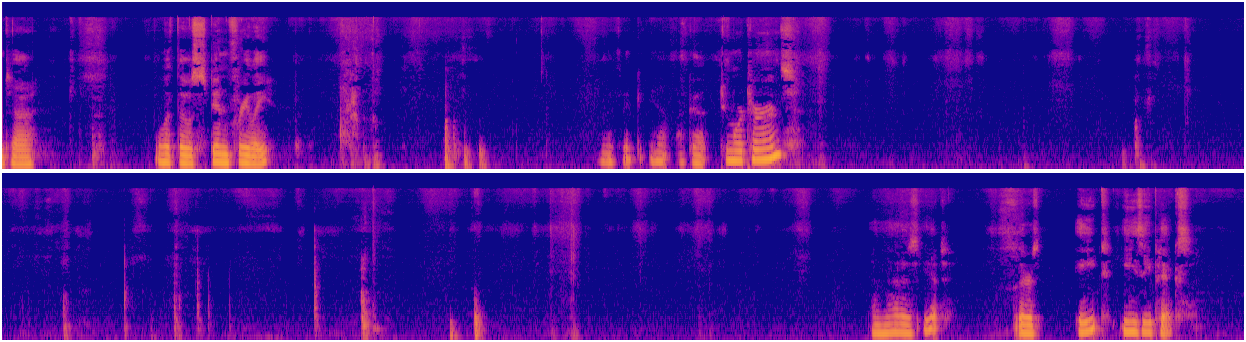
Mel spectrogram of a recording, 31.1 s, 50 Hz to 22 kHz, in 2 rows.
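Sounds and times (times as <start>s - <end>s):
weaving cards clicking and rubbing: 4.0s - 6.0s, 15.6s - 25.8s.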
